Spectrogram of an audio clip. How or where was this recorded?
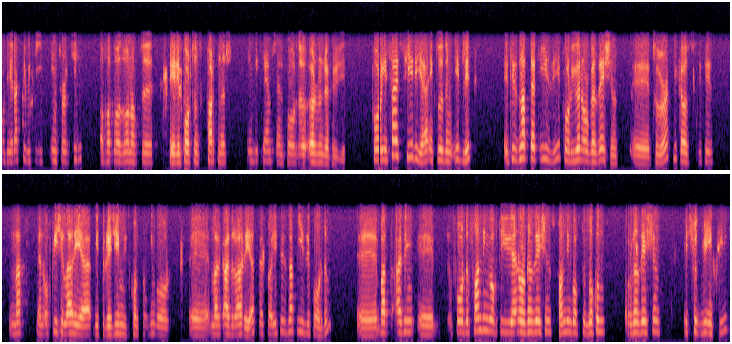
phone line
